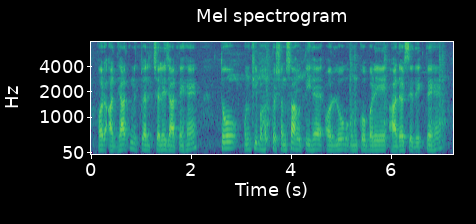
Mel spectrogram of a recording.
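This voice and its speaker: A man's voice at a fairly high pitch. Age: 60s. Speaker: chemistry lecturer. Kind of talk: personal opinion monologue. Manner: halting, many fillers.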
